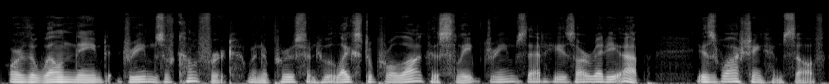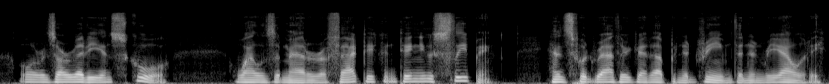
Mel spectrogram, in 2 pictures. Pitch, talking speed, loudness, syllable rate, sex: 110 Hz, 180 wpm, -19 LUFS, 4.9 syllables/s, male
